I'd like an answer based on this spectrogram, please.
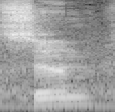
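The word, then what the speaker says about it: Seum: ottawa we played with another montreal-based band called sum and a ottawa-based man called ottowa that's a-u-t-o-w-a-h and soom is spelled s-e-u-m in case you want to look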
